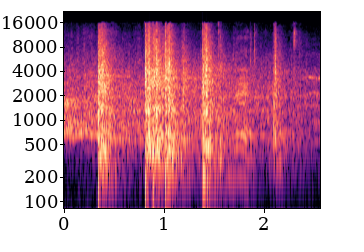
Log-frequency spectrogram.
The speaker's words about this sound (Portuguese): Eu acho que podia ter barulhos de fogos. Pum, pum. é, pum, tipo pum.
